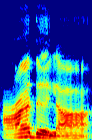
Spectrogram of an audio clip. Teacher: عین وسط خلق سے اور دال پہ قلقلہ کیا جائے گا، لا پہ کیا ہے وقف الف مدہ کے ساتھ کیا تو وقف بالابدال کہلائے گا۔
